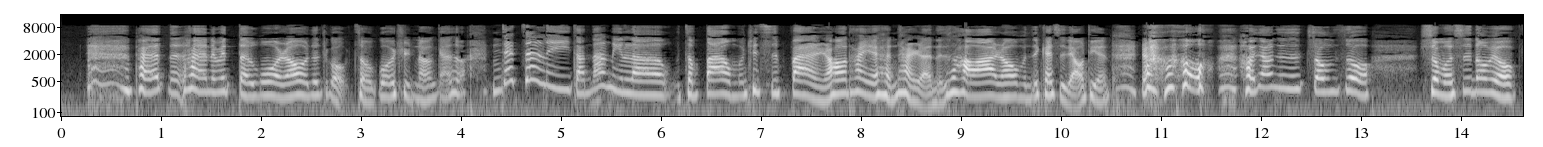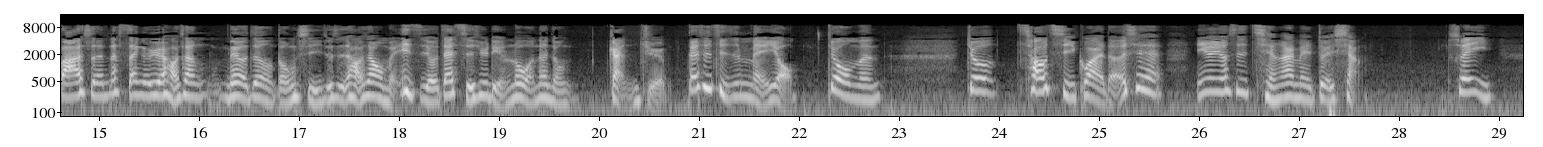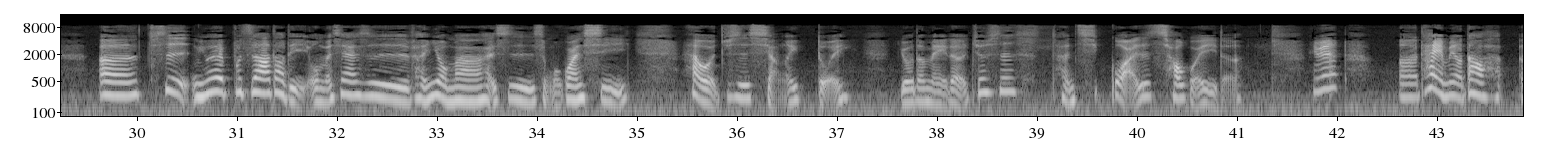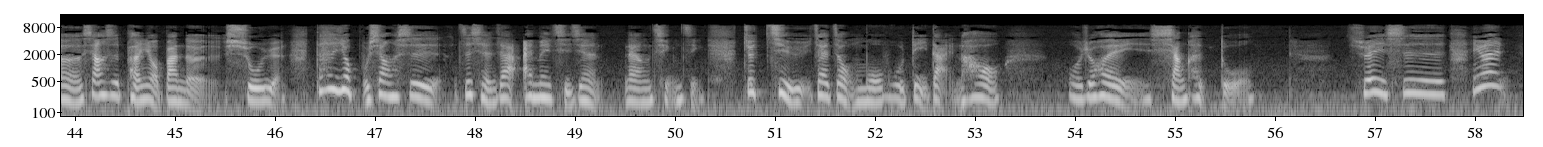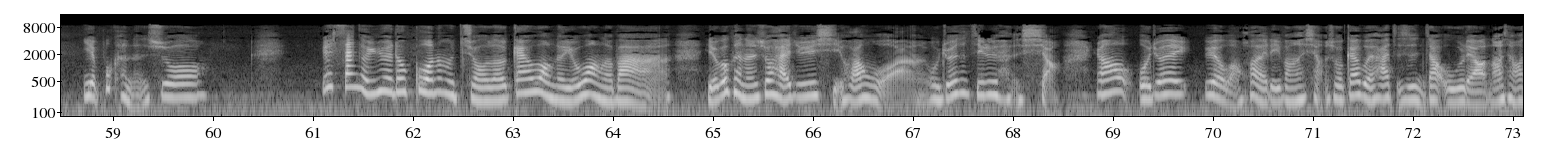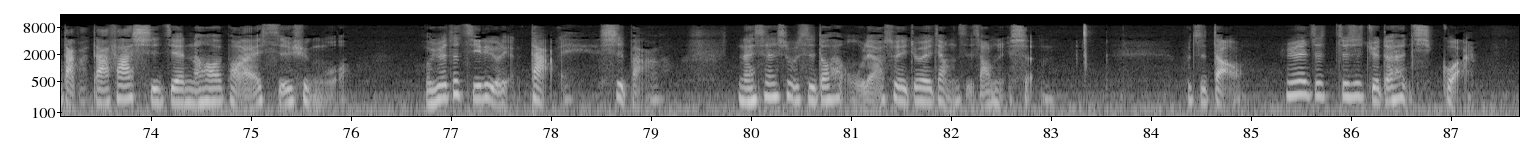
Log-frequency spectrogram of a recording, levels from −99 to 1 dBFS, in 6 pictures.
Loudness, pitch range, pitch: -22 LUFS, 190-275 Hz, 230 Hz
